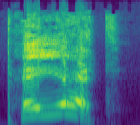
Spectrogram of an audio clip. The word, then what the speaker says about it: Payette: All right, Linda is very patient, and she wrote Payette, Pay-ETT. The last E is not pronounced.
